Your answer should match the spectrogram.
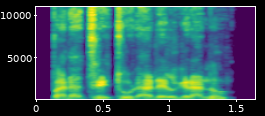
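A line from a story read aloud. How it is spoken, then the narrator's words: Amused tone. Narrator (Spanish): dijo en tono divertido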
